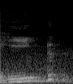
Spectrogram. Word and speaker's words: heaped: Heaped, we say heaped, it is not d, but rather it is t.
